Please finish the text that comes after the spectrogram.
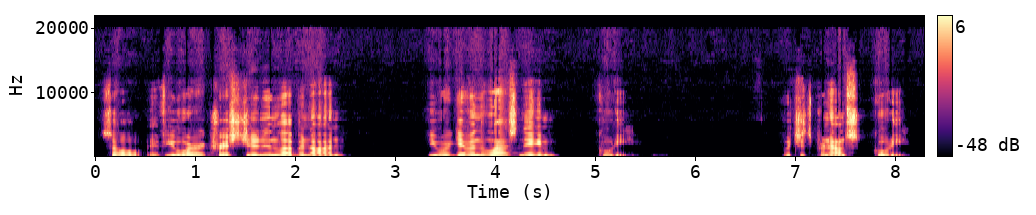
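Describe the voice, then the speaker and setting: Low, smooth-voiced man giving opinionated commentary. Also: unhurried, long pauses, darkish tone, no echo, clean studio sound. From United States. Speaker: political commentator. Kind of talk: opinionated monologue.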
